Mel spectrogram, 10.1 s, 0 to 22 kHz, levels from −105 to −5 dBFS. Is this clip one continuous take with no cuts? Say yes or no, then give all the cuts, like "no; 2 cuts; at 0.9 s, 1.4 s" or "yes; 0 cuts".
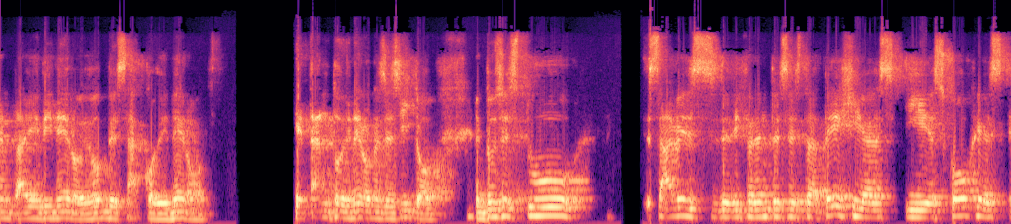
yes; 0 cuts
